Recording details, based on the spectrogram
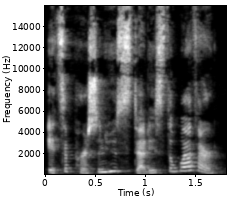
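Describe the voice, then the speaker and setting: A woman's voice: high-pitched, very animated, a little fast. Woman reading as a kind, encouraging mom. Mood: patient. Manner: comforting, patient, encouraging. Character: kind, encouraging mother of two young girls. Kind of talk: children's chapter book read-aloud.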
